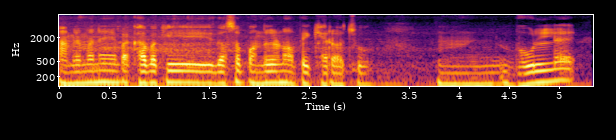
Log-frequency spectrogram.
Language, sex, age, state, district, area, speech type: Odia, male, 18-30, Odisha, Puri, urban, spontaneous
